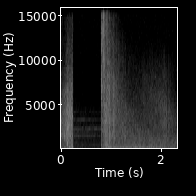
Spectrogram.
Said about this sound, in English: And not a second too soon, the Eagle unleashes a full broadside against the pirate sloop.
